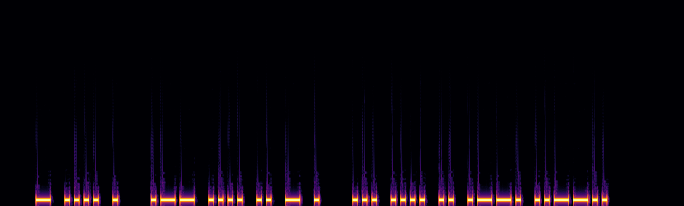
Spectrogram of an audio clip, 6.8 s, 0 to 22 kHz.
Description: Morse code, heard as a keyed tone, about 25 wpm, 700 Hz. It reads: THE WHITE SHIP?
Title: Sentences from Top 1000 Words - Review Part 2 - 25wpm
